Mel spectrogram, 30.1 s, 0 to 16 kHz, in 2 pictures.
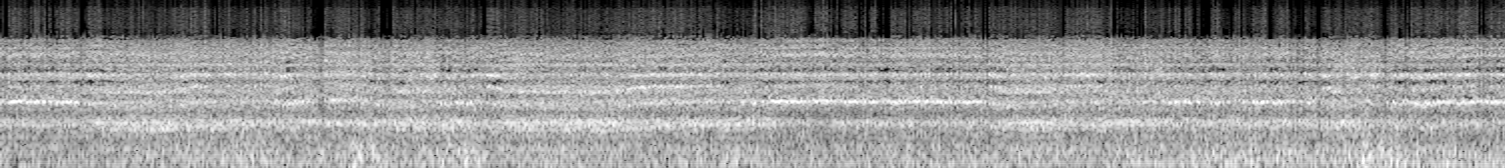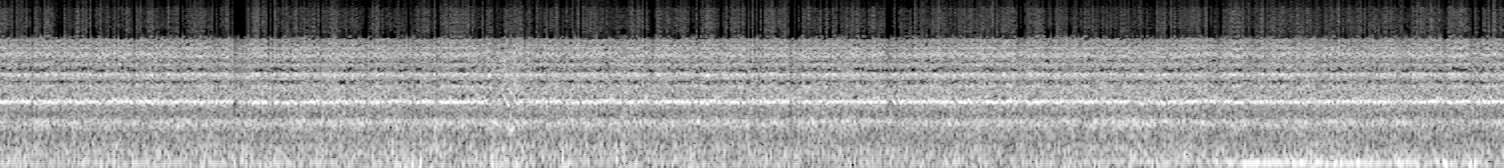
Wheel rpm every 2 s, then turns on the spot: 230, 230, 220, 230, 230, 230, 230, 230, 230, 230, 230, 230, 230, 230, 240.
none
